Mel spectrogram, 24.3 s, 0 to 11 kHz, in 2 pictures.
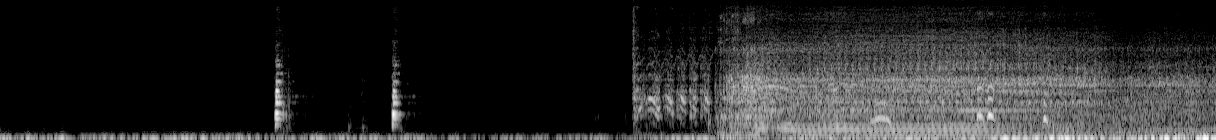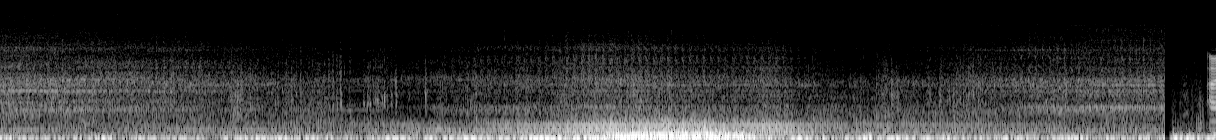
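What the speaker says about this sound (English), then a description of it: "See how the Jeep starts up." A Jeep Wrangler EcoDiesel cranks in 11-degree cold and fires up into a loud, steady diesel idle, swelling briefly toward the end, with a voice talking over it.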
